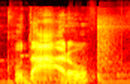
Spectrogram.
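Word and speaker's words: 下る: Uh it comes from kudaru uh and uses the uh kzi for uh low bottom and yeah kudaru means uh to descend. Uh ah by the way unacented this one uh I wasn't sure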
